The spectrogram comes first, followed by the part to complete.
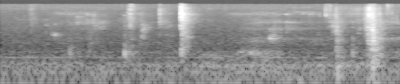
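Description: Near silence broken by a few short, soft clicks and wet lip sounds as lipstick is applied to the lips. The sharpest click comes nearly two seconds in, with a small cluster of them near the end.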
